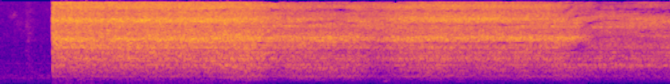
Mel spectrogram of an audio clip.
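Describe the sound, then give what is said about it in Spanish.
A Mirage fighter jet engine roars in abruptly as the combat aircraft flies, holding a loud, steady, hissing whine, easing slightly toward the end with no voices present. “Este es el maravilloso sonido, después hago un comentario, este es el maravilloso sonido de nuestros aviones de combate, a los que tanto extrañamos y a los que participaron en esa guerra, nuestros queridos aviones Mirage, volando en los cielos”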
